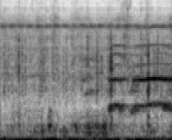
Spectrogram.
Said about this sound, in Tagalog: Ops, manok.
